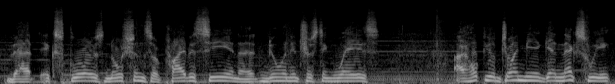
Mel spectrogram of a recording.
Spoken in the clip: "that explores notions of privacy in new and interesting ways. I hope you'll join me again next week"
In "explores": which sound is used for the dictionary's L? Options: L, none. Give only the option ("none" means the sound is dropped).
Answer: L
